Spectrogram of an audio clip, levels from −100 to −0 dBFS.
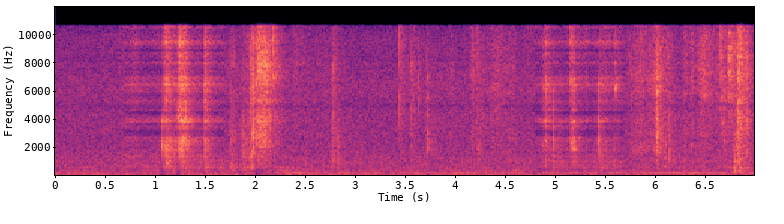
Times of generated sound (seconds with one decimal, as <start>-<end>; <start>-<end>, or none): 0.7-1.7; 4.8-5.7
